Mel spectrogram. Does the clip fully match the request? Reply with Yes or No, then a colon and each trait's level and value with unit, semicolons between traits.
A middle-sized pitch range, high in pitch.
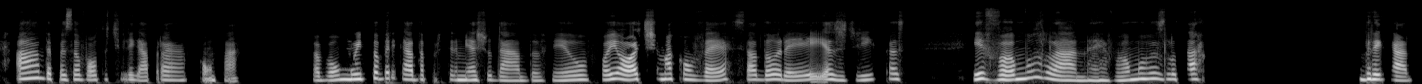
Yes: average, 3.6 semitones; high, 220 Hz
